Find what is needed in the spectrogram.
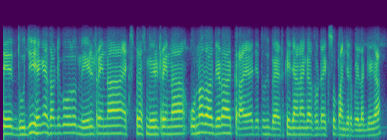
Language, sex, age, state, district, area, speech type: Punjabi, male, 45-60, Punjab, Sangrur, urban, conversation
